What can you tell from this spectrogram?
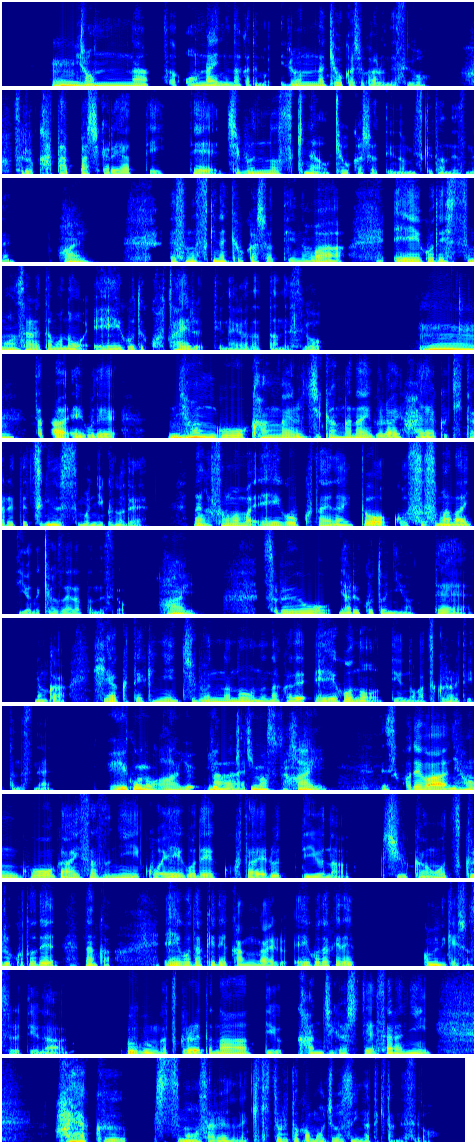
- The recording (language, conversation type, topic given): Japanese, podcast, 自分に合う勉強法はどうやって見つけましたか？
- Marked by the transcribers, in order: "介さずに" said as "がいさずに"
